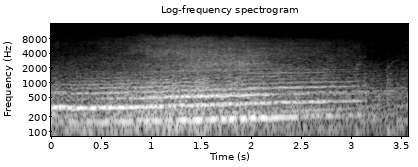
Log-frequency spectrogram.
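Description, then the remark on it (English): Race car engines roar loudly and continuously in a high, buzzing whine that shifts slightly in pitch, then eases off toward the end. No one speaks. “Instead of musicians, now I was capturing the sound of car racing, tennis, baseball, football, whatever they sent my way.”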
